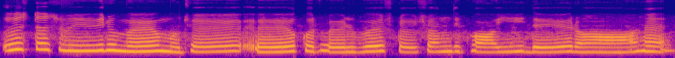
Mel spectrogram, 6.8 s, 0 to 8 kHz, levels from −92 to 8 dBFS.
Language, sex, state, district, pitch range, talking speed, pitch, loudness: Hindi, female, Madhya Pradesh, Katni, 215-255 Hz, 100 wpm, 235 Hz, -13 LUFS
